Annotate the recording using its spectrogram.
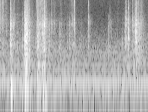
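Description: Vinyl record jacket and its plastic outer sleeve being handled: a few short crinkles and light taps, over a faint steady hum.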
